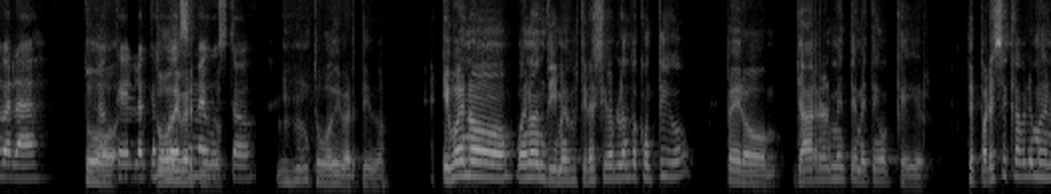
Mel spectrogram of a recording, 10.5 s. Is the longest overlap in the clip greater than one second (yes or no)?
yes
